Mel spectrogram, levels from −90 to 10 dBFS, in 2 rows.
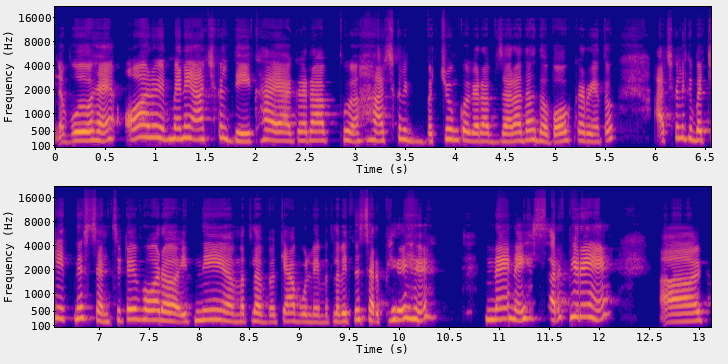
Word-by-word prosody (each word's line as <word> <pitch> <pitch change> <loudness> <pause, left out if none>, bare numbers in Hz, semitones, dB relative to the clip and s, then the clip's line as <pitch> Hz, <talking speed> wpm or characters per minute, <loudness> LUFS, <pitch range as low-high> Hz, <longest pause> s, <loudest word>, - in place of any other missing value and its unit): वो 245 +1 +6
है 245 +3 +2
और 330 +3 +3
मैंने 295 +2 +2
आजकल 285 +3 -1
देखा 230 +3 0
है 245 -2 +4
अगर 245 +1 -3
आप 245 0 -1 0.4
आजकल 240 +5 -2 0.2
बच्चों 220 +7 -2
को 265 - 0
अगर 225 -2 0
आप 220 -1 -1
ज़रा 220 +2 +1
दा 260 +2 0
दबाव 220 -2 +1
कर 240 - -1
रहे 220 - -2
हैं 210 - -7
तो। 275 +6 -5 0.4
आजकल 315 0 -3
के 295 - -2
बच्चे 260 +3 0
इतने 300 +1 0
सेंसिटिव 275 +1 0
और 265 -1 +3 0.2
इतने 260 +5 0
अ, 230 -2 0
मतलब 215 -1 -3
क्या 225 -1 0
बोले 210 -2 -5
मतलब 210 +2 -5
इतने 225 +5 +1
सरफिरे 265 +1 +2
हैं, 325 - 0 0.6
नहीं-नहीं 285 0 +3
सरफिरे 340 +3 0
हैं। 330 +4 +3 0.5
अ, 220 +3 +3
250 Hz, 185 wpm, -21 LUFS, 225-285 Hz, 0.6 s, वो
